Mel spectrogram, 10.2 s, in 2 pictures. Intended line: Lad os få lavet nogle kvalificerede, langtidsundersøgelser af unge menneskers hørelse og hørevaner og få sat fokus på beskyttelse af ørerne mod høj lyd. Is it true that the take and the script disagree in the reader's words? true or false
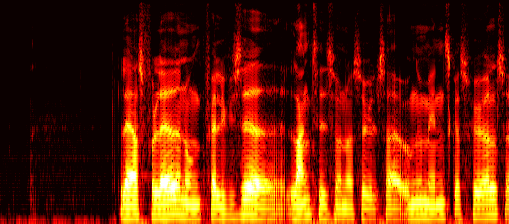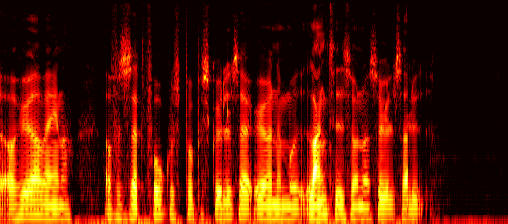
true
